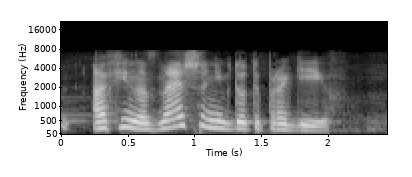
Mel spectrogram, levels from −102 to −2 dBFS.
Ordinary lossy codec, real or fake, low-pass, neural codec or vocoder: AAC, 48 kbps; real; 7.2 kHz; none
